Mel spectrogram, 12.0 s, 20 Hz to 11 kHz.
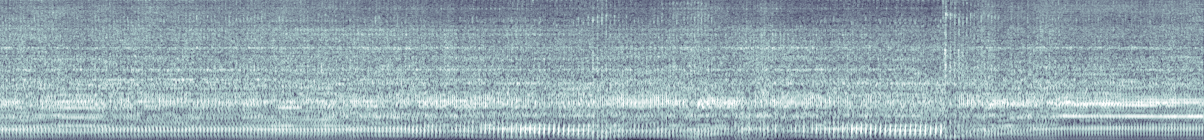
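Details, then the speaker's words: Old 1980 rototiller small engine: buzzing steadily while its speed creeps and drifts up on its own; tightening the throttle cable didn't help, so the worn throttle control needs replacing. "oh i don't want 3600 we want now we got it but this thing is creeping so i need to put a new throttle control on here"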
